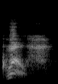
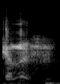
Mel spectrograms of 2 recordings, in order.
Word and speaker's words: Guelph: that sign and spent the next 6 months pronouncing it Galoof. And it is now stuck in the family. That city is never Guelph in our family.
